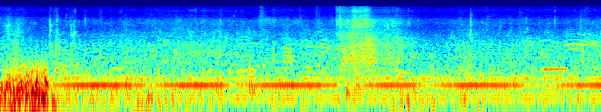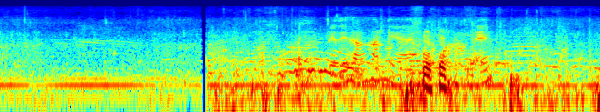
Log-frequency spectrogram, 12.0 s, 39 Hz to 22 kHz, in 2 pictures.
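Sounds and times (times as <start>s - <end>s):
boat engine humming: 0.0s - 12.0s.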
